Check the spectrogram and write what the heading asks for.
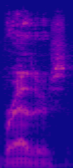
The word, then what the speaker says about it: Brazzers: I think it's pronounced Brazzers. You know those they tried to buy.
